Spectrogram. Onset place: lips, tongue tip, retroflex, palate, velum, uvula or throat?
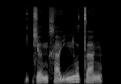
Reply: palate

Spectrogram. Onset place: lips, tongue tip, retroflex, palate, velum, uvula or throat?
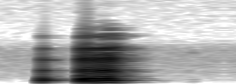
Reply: throat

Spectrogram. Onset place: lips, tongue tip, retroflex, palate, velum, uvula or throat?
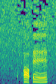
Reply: throat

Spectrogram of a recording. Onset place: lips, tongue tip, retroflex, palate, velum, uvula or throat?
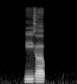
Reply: palate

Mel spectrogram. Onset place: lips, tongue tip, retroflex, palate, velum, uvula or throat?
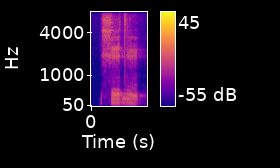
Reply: velum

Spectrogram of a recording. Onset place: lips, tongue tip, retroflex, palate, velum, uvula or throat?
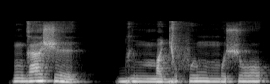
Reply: velum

